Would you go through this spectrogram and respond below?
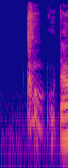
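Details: A single sudden, forceful sneeze from a young child who has asthma and is on asthma control medication, after a quiet pause, with a brief sound afterward.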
